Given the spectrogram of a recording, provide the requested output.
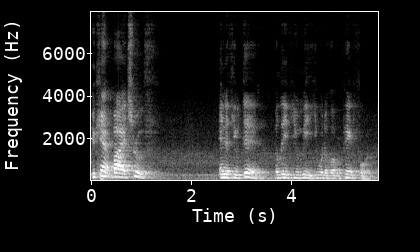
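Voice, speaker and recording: A man's voice: fairly high pitch, a little slow, mellow. A young man delivering a spoken-word monologue on stage. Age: young adult. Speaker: student spoken-word performer. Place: stage in a large room. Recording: echoey, distant, dull, faintly noisy stage.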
